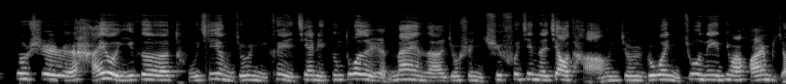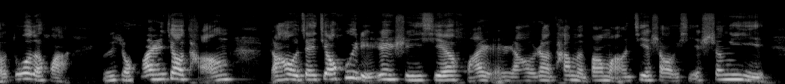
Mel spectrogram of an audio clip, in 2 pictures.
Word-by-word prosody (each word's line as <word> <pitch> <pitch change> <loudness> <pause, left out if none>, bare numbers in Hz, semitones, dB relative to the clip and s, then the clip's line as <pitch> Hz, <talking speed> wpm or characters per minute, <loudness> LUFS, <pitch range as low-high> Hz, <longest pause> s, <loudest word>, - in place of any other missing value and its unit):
就 260 0 0
是 225 -5 +2
还 - - +1
有 275 - +7
一 200 +1 +1
个 210 -2 +2
途 195 -2 -8
径， 225 0 -3
就 200 +3 -2
是 - - -3
你 185 -4 -5
可 240 +9 -8
以 200 -5 -1
建 215 +4 -4
立 195 - -2
更 220 +3 -7
多 245 +2 +2
的 230 - +3
人 185 - -3
脉 225 +1 +1
呢， 175 -2 -2
就 190 +2 -5
是 195 - -8
你 185 - -5
去 215 +6 -5
附 220 +3 -5
近 240 0 -3
的 205 -2 0
教 220 +1 +4
堂， 190 -2 -4
就 195 0 -3
是 195 - 0
如 210 - +4
果 225 +1 +2
你 200 -6 -2
住 245 +9 -4
的 240 - +2
那 220 -1 -1
个 200 - -1
地 - - -2
方 205 0 +1
华 200 0 +3
人 225 +1 +2
比 210 - -9
较 - - -3
多 255 +8 +3
的 195 - +3
话， 195 - -3 0.4
有 - - -11
那 200 - 0
种 195 -3 -1
华 195 +4 +3
人 230 +1 +3
教 250 -2 +6
堂， 230 -1 -2 0.3
然 200 - 0
后 230 -1 +5
在 220 +1 +1
教 235 +2 +5
会 310 +4 +1
里 - - +2
认 225 +7 +2
识 225 -3 -3
一 200 0 +2
些 200 0 +4
华 195 -2 -3
人， 180 -1 -6
然 170 -1 -5
后 180 +1 -6
让 190 0 -1
他 210 +4 -1
们 180 -5 -2
帮 195 0 0
忙 175 -2 -3
介 200 +2 0
绍 180 -4 -3
一 - - -10
些 175 - -10
生 225 +3 0
意， 195 -8 +1
205 Hz, 305 characters per minute, -23 LUFS, 190-230 Hz, 0.4 s, 有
